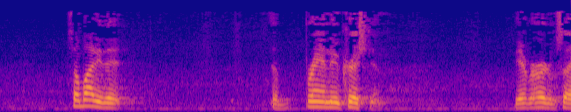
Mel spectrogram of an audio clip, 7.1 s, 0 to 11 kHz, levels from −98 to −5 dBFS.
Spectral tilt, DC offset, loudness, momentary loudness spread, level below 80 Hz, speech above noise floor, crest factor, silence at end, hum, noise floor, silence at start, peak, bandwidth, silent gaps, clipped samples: -6.5 dB/octave; under 0.1%; -33 LUFS; 15 LU; -84 dBFS; 33 dB; 18 dB; 0 s; none; -64 dBFS; 0.9 s; -16 dBFS; 8 kHz; none; under 0.1%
